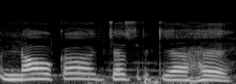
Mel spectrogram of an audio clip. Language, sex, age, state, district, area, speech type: Urdu, male, 30-45, Bihar, Purnia, rural, read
